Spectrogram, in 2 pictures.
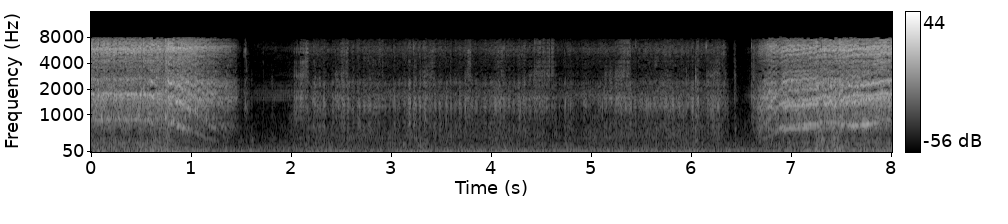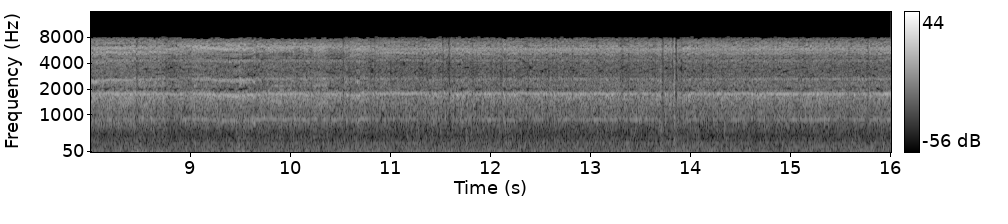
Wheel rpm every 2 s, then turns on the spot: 110, 10, 10, 100, 230, 230, 230, 230.
2-6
